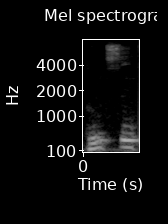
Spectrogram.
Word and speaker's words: Bootzin: I guess the best way to sort of describe that is there's this technique called the Bootsin technique. I'll spell it Bootzin.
